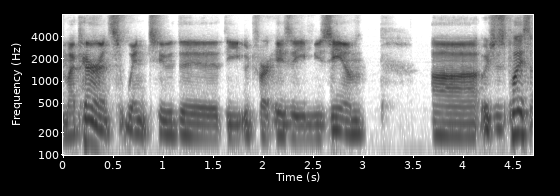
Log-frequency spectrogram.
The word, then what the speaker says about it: Udvar-Hazy: I went and looked up like how do you pronounce it. It's Udvar-Hazy, and it's Udvar-Hazy Air and Space Museum.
